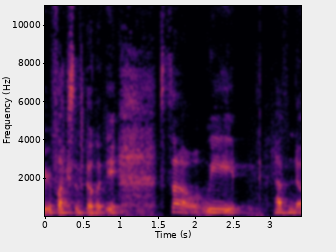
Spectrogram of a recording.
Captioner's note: laughs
